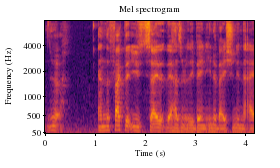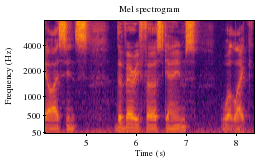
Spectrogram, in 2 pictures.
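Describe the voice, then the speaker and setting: Very deep, low male voice with vocal fry, lively intonation and a fairly slow pace. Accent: Australian. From Australia. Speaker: podcast interviewer. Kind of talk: interview.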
